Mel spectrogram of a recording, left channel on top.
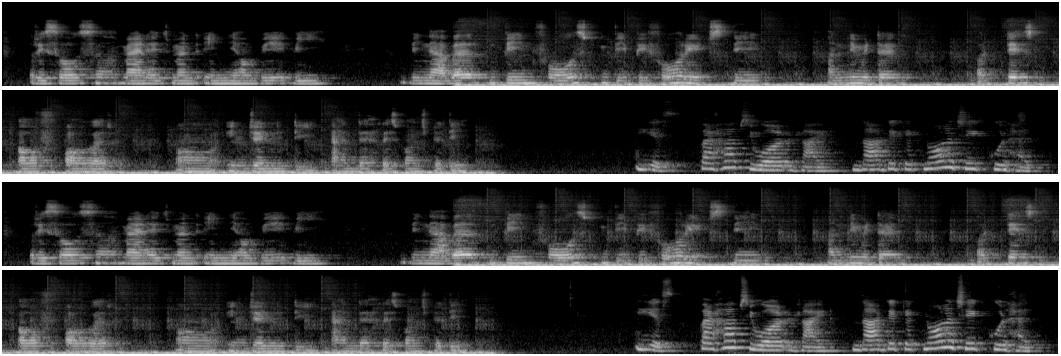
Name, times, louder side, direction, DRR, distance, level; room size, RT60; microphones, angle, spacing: voice 1, 0.3-3.2 4.0-7.6 8.2-9.1 9.7-10.4 10.7-11.8 12.3-15.2, left 1 dB, 20° left, 9 dB, 0.6 m, -24 dB
sound 1, 4.5-15.5, equal, 10° right, 1.9 m, -22 dB
voice 2, 16.9-20.9, right 3 dB, 45° right, 8 dB, 0.8 m, -26 dB
6.6 x 6.5 x 5.1 m, 0.66 s
head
